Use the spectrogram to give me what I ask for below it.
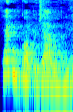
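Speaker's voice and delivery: quick, low, casual ask; gentle request. Shown as a demonstration. Father asks daughter for a glass of water, gentle request. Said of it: "eu posso falar assim".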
